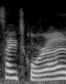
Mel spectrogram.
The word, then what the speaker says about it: Cytora: just had a big acquisition of is it Saitura? Is that how you pronounce it?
